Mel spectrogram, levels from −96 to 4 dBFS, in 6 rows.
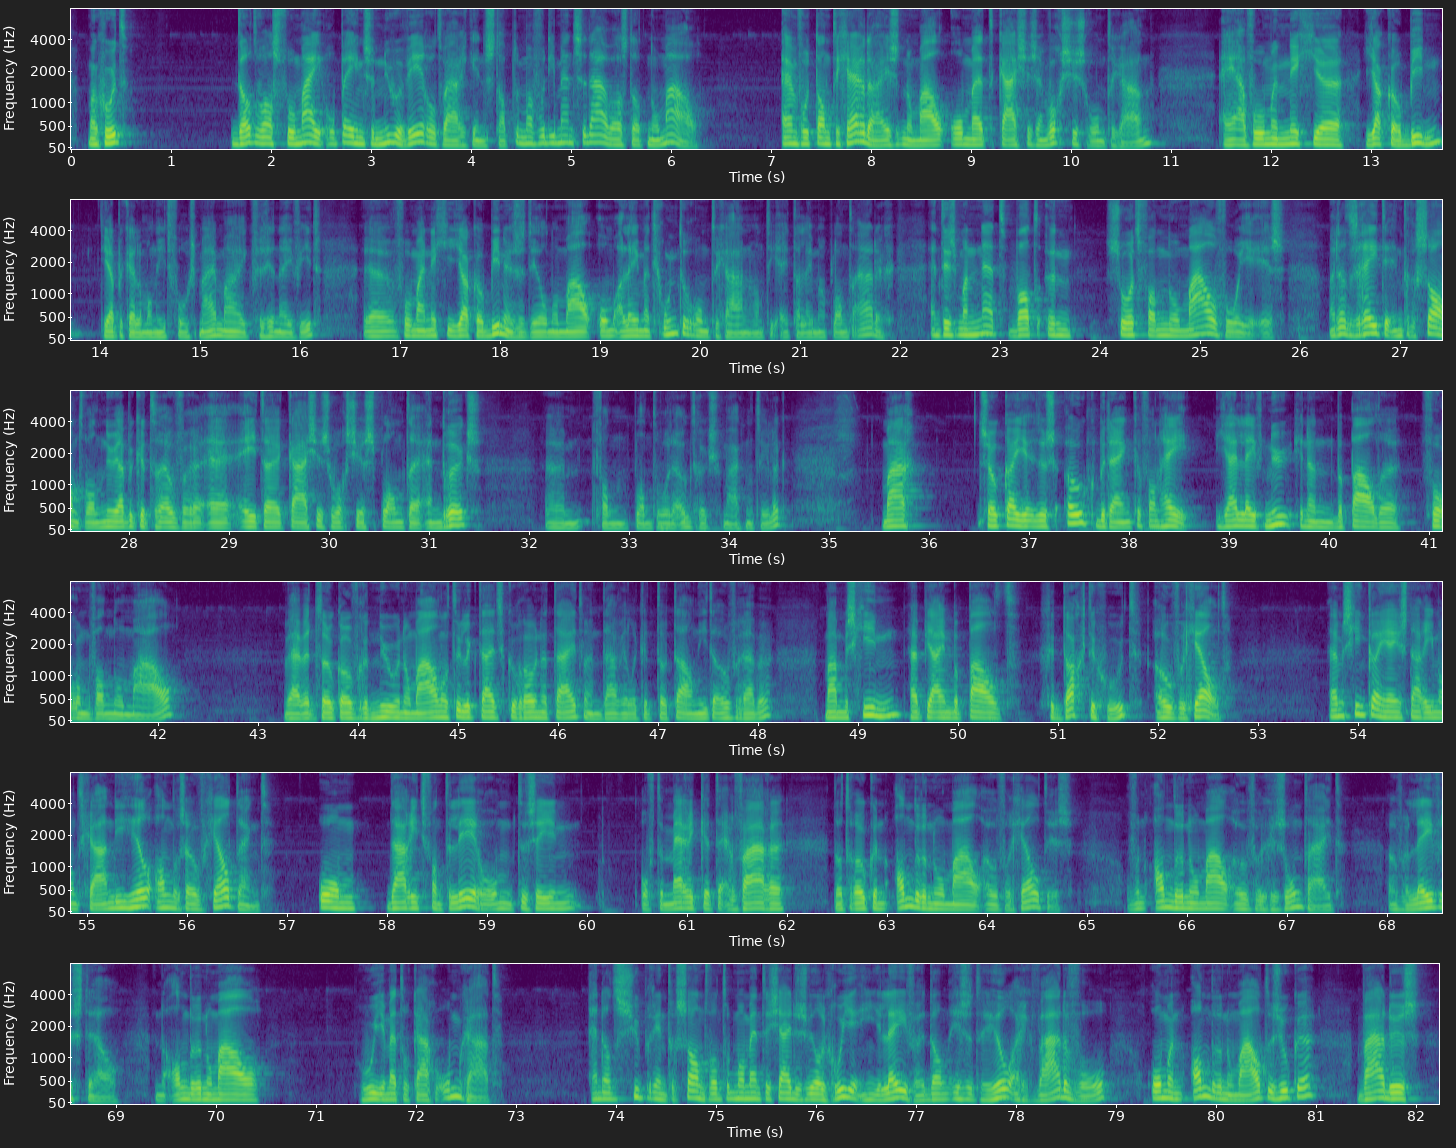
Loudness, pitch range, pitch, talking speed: -18 LUFS, 100-130 Hz, 115 Hz, 180 wpm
